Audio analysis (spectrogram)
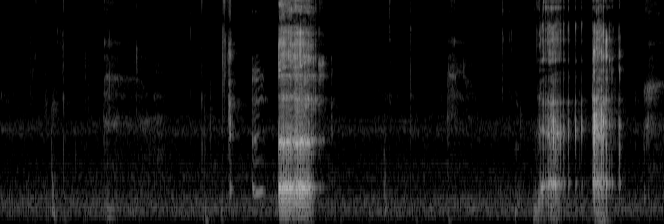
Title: ⚠️Burp Montage🫧⚠️: covert burps, quiver burps, gurgly burps #burps #bigburps #burping #loudburps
